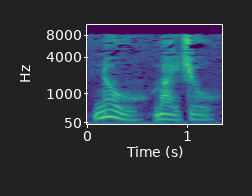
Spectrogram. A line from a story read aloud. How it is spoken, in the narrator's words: he said softly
